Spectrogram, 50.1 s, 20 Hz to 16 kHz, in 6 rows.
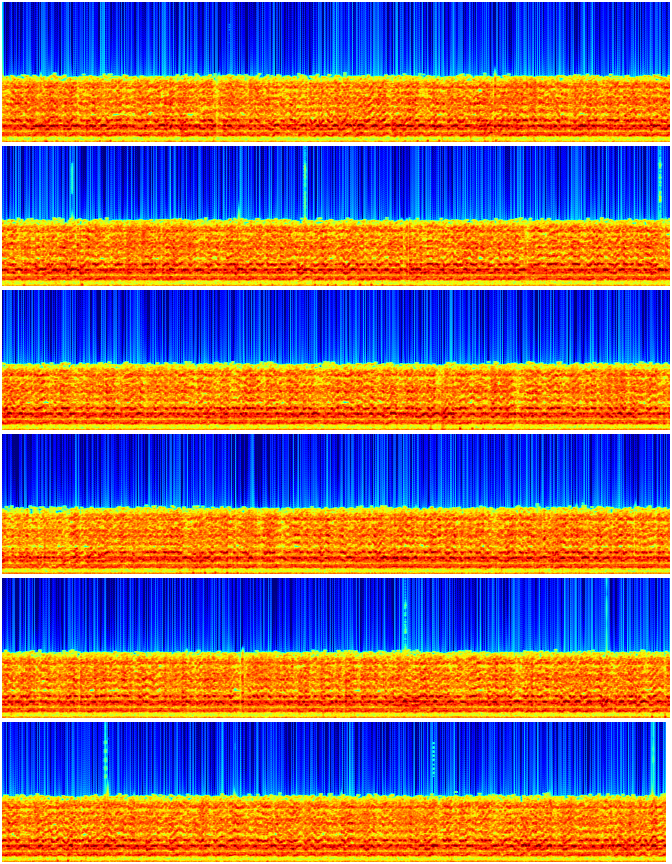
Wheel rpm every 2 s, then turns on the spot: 230, 230, 220, 240, 230, 230, 230, 220, 230, 230, 230, 240, 220, 230, 230, 230, 230, 230, 240, 230, 230, 220, 230, 230, 220.
none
